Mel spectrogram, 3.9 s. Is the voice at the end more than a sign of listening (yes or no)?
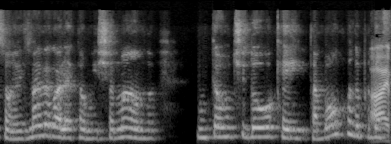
yes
